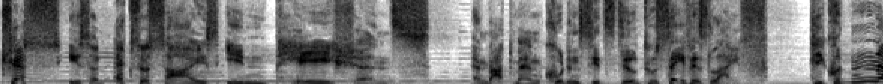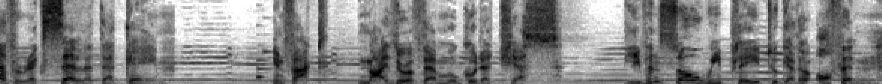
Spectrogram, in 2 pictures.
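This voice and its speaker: Theatrical ancient bird king, wildly swooping pitch. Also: huge pitch swings, a little slow, over music. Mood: reminiscing, haughty. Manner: theatrical, rambling, formal storytelling. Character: proud ancient ibis king, nostalgic, easily offended sealed retainer. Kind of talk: video game character acting.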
